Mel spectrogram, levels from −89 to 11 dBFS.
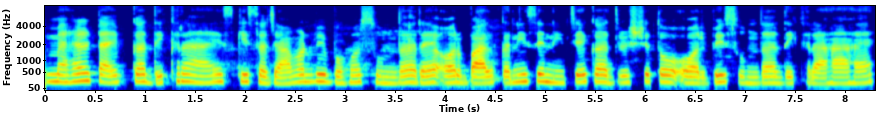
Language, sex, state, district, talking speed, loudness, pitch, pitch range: Hindi, female, Uttar Pradesh, Varanasi, 190 wpm, -19 LUFS, 195 Hz, 180-210 Hz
